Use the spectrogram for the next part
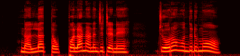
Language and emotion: Tamil, fearful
